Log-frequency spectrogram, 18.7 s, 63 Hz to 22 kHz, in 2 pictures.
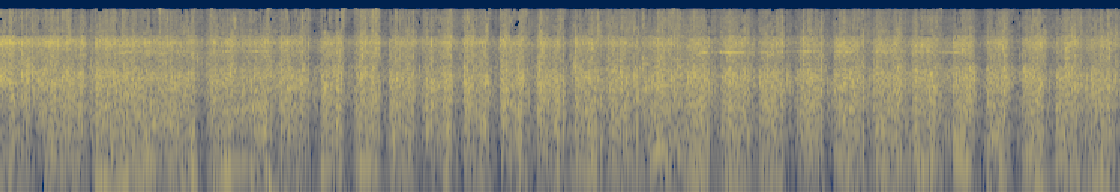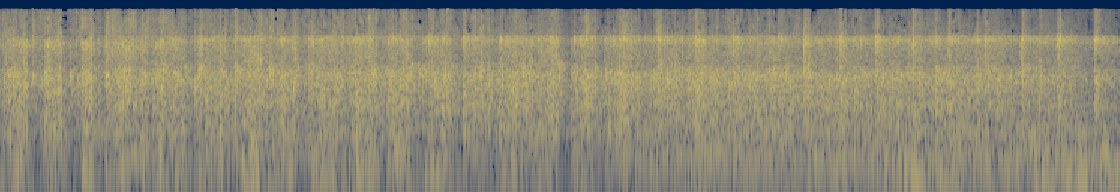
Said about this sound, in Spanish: señoras y señores, es un placer invitar a este escenario pregonera de esta 61 edición de la Rosa Nacional. Recibamos con un gran aplauso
